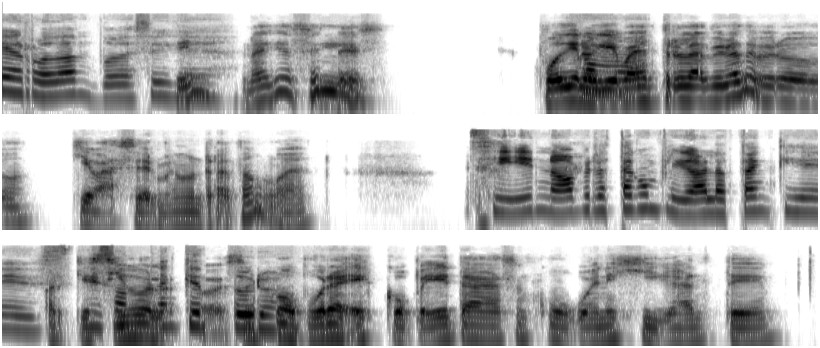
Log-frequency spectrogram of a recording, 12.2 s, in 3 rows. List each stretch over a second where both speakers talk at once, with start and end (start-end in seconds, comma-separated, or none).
8.3-9.6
